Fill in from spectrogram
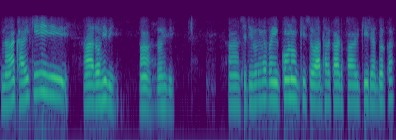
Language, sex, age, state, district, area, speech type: Odia, male, 18-30, Odisha, Nabarangpur, urban, conversation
